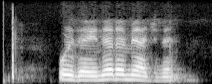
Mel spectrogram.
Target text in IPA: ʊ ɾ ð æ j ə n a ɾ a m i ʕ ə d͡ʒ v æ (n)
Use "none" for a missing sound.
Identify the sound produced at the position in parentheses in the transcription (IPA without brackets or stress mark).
n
